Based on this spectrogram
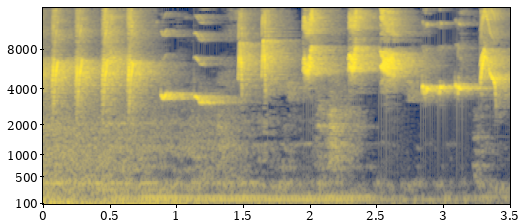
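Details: Magpie robin singing vigorously, a recording used as a lure to train other birds to sing: rapid bursts of very high, sharp chirps, then drawn-out clear whistles and a few scratchy high phrases, over a faint low steady hum.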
